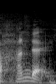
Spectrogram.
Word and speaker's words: Hyundai: product to dust a Hyundai and remember it rhymes with Sunday here's an example of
